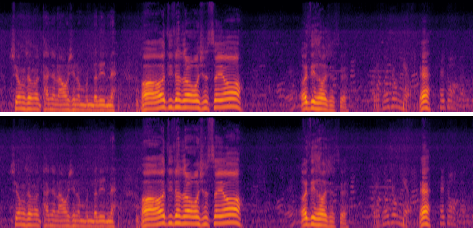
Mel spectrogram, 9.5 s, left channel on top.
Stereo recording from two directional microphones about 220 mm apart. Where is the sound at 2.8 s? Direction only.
15° right (ahead or behind).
